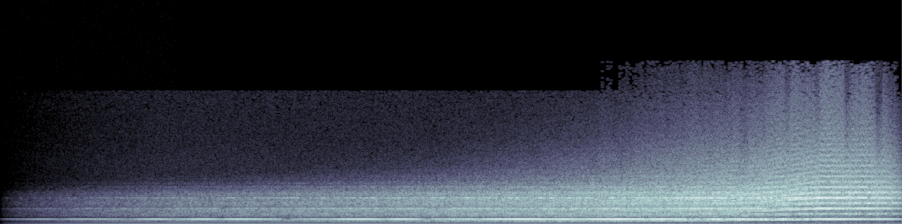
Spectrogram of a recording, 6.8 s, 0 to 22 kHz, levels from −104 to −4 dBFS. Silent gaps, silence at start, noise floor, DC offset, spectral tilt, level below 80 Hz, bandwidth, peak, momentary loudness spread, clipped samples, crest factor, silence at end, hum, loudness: none; 0.65 s; -52 dBFS; under 0.1%; 0.5 dB/octave; -52 dBFS; 16 kHz; -2 dBFS; 21 LU; under 0.1%; 18 dB; 0 s; 50 Hz at -50 dBFS; -16 LUFS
